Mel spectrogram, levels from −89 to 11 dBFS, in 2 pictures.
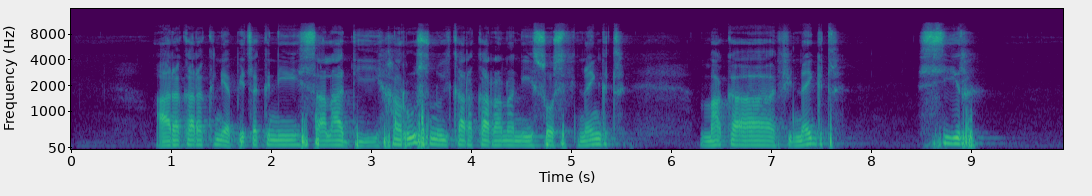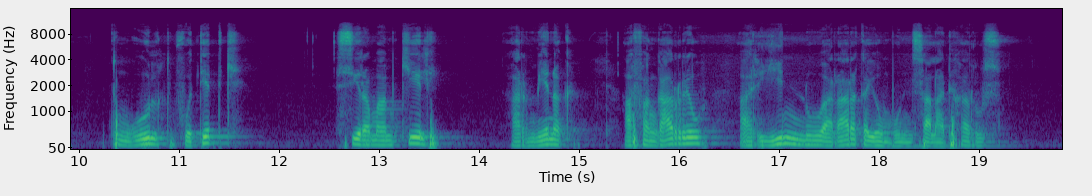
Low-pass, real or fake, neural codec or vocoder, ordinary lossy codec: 10.8 kHz; real; none; none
